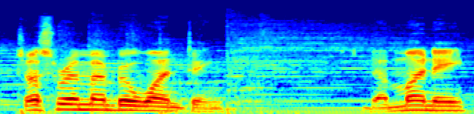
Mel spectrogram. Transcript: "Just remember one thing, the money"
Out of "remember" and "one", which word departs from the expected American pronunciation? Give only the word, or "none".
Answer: none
